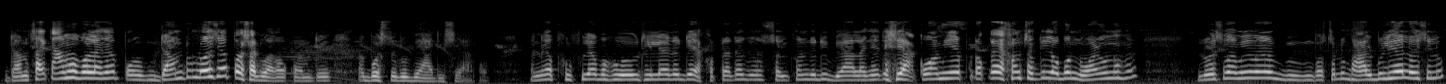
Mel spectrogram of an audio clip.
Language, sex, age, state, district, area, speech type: Assamese, female, 60+, Assam, Sivasagar, rural, spontaneous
